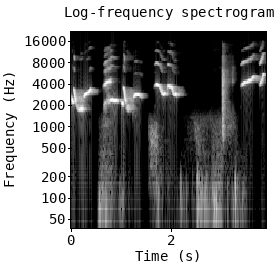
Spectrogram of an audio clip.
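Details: White-rumped shama singing, a morning recording meant to spur captive birds to sing: bright, high whistled phrases with quick upward slurs, short pauses and faint low knocks.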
